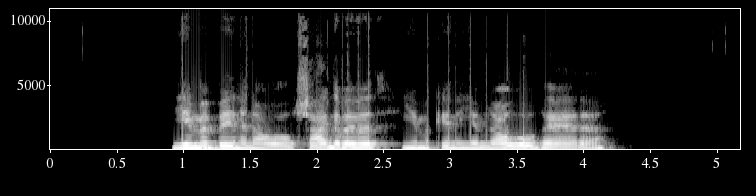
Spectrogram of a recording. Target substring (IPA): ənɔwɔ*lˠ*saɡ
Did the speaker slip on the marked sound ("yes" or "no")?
no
